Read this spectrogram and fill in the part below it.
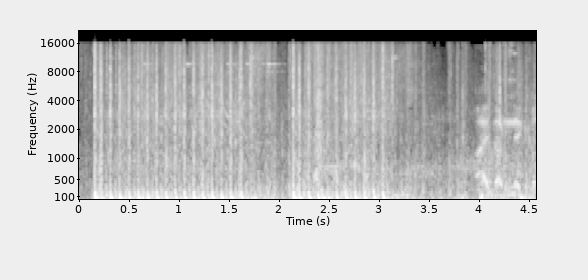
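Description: Rapid automatic weapon fire in Black Ops 4 Zombies, Blood of the Dead map, a sustained loud stream of shots with a brief pause near the middle, then scattered shots and game sounds.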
